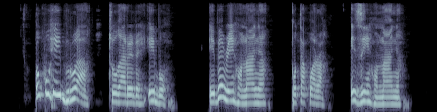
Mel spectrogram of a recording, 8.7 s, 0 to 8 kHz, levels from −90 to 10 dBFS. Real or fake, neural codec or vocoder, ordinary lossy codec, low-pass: real; none; AAC, 32 kbps; 7.2 kHz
